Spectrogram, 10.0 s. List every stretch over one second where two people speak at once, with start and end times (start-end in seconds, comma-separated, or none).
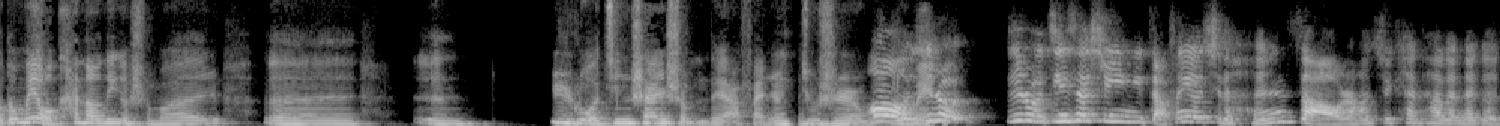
none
